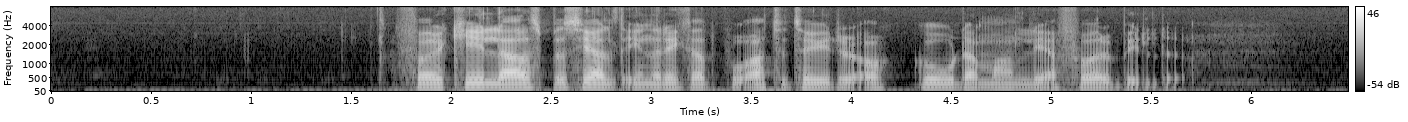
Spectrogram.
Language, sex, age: Swedish, male, 22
